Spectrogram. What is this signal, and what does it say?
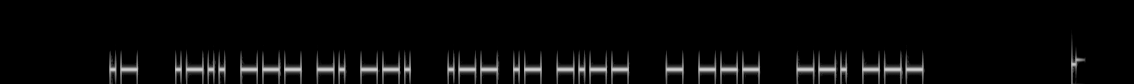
Morse code, heard as a keyed tone, about 22 wpm, 700 Hz. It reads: A LONG WAY TO GO
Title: Sets of 5 Words 22wpm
